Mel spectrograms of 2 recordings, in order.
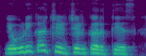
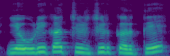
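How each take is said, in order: First: Mildly fed-up question, falling away; exasperated question. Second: Slow, mock-indignant echo, rising at the end. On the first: Retold or imitated. Arnav asking Ishwari about her irritability, mildly exasperated. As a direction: ask it in mild exasperation. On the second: Ishwari repeating Arnav's question back, mildly indignant. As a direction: throw the question back slowly, lifting the end.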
